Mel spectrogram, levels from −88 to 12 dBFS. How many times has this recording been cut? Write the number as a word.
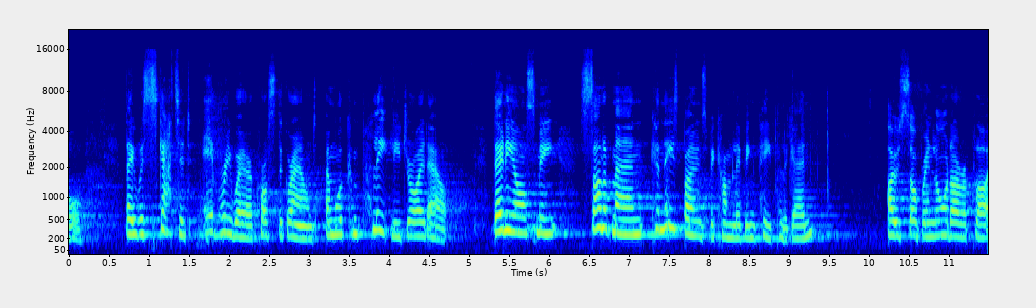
zero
